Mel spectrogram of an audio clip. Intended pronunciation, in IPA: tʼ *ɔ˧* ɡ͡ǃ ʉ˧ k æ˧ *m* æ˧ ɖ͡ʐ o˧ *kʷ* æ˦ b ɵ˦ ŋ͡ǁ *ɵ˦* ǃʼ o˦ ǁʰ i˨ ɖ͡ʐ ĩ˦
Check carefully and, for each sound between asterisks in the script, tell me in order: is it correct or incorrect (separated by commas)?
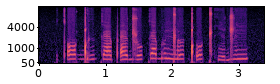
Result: correct, incorrect, incorrect, correct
